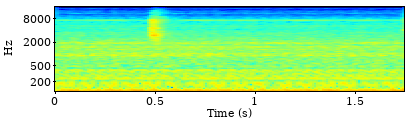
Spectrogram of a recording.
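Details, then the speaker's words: Kenworth cabover diesel under restoration. Deep, even thrum with a quick steady pulse and no knock or miss; normal diesel idle. "Just a couple little things. It should be good to go. God, that sounds good, though."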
